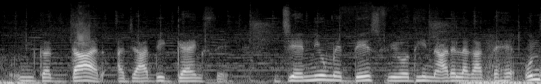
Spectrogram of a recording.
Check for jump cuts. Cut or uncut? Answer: uncut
